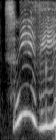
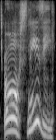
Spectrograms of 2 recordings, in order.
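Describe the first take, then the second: First: Calls the puppy's name, high; high calling to puppy. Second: Said in the usual way. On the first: Real, not acted. Crafter calls her puppy Sneezy, high. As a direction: sing the name out high to catch his attention.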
